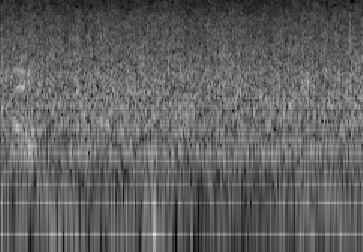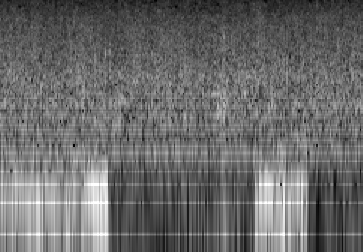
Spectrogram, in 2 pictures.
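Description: Steady rushing, rain-like hiss, with two short low hums, the first about three seconds in and the second about five seconds in.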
